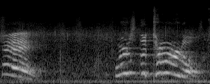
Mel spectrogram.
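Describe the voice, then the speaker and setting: Female stage performer as vain bossy lizard, broad children's theatre delivery, very high voice, distant, noisy recording. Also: very animated, slow pace, exaggerated voice. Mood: self-satisfied. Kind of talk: children's stage play acting. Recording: distant stage recording with loud background noise.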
